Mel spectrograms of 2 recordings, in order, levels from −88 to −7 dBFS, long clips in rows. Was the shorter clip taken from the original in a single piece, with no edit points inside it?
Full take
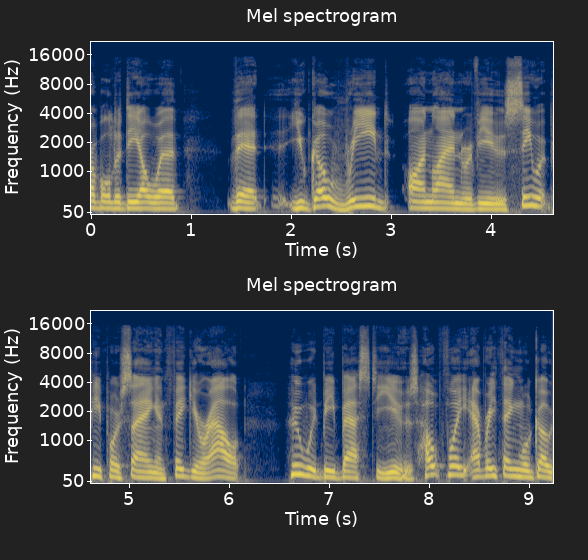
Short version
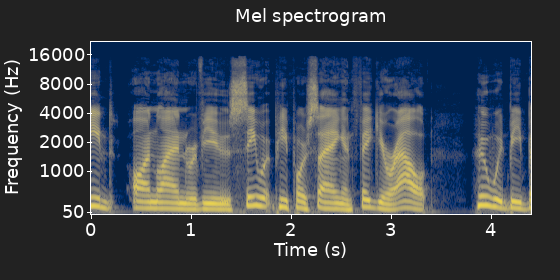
yes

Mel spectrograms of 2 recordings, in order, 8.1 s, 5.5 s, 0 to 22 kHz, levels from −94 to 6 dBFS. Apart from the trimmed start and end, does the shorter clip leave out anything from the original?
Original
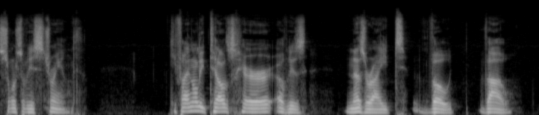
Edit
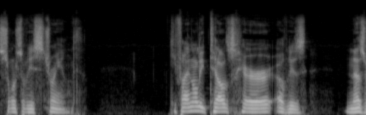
no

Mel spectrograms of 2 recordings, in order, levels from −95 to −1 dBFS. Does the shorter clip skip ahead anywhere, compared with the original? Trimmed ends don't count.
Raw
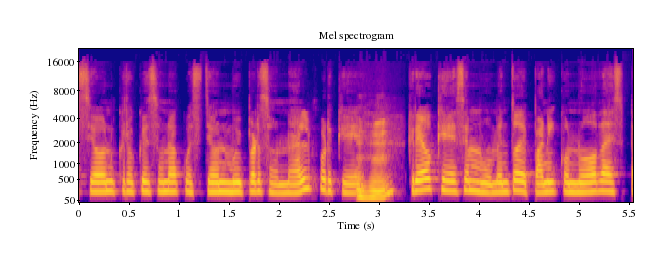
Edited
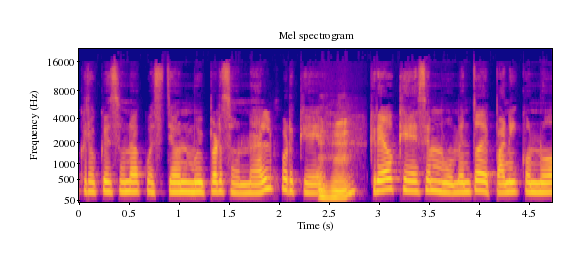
no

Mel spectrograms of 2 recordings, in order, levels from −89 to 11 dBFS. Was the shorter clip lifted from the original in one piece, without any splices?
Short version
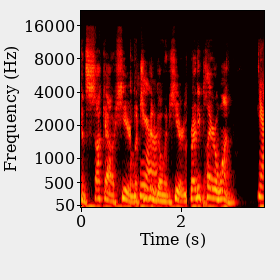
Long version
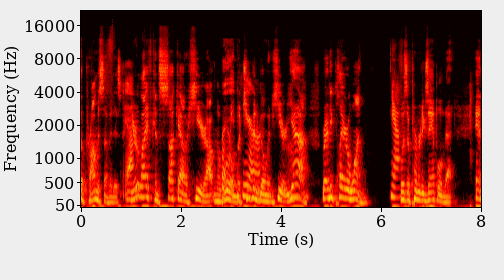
no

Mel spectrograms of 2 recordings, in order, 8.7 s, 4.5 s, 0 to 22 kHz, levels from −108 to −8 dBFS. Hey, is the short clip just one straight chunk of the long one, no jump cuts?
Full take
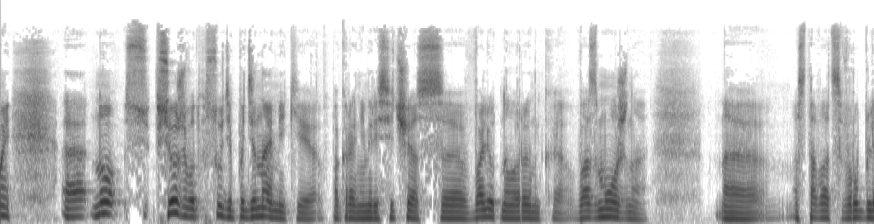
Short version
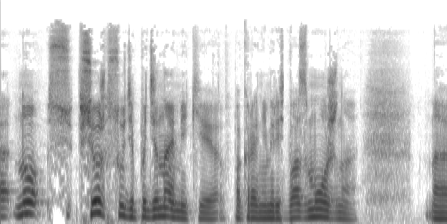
no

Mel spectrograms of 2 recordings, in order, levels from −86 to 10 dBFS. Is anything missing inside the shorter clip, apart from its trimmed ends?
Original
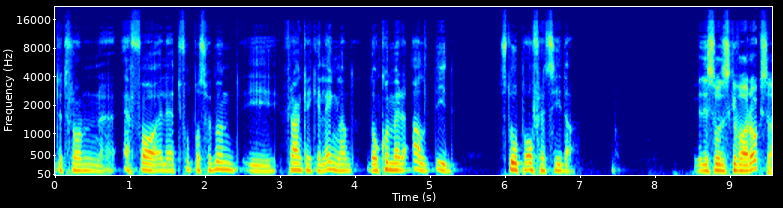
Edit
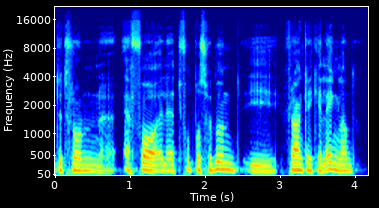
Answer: no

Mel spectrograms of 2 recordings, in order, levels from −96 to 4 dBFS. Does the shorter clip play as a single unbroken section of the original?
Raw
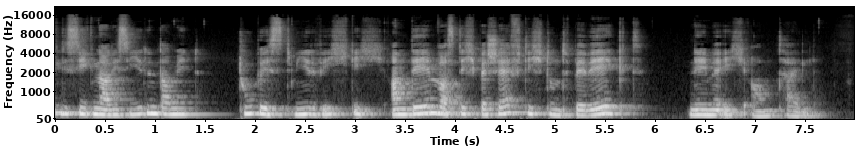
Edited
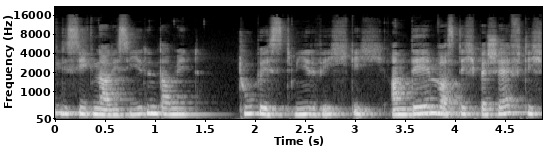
yes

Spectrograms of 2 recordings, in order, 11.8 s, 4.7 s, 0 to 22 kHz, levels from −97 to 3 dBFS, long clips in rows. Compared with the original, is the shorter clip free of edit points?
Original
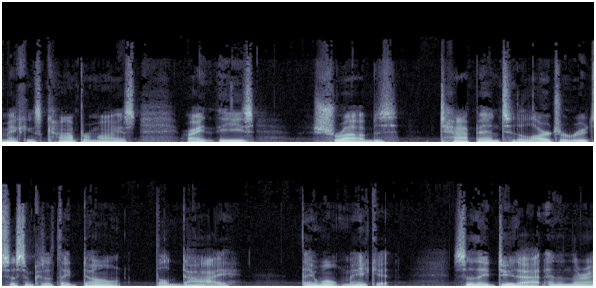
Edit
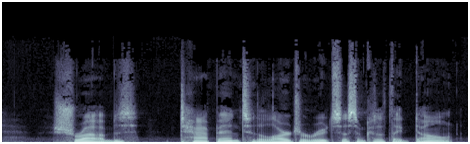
yes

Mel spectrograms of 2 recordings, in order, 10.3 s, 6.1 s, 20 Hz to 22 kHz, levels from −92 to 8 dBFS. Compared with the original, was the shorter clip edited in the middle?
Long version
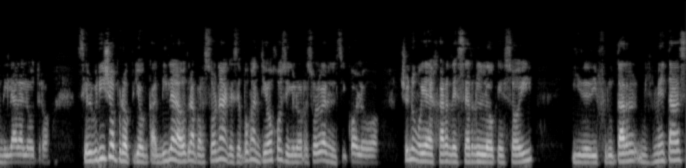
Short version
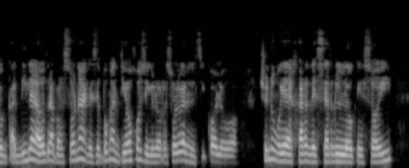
no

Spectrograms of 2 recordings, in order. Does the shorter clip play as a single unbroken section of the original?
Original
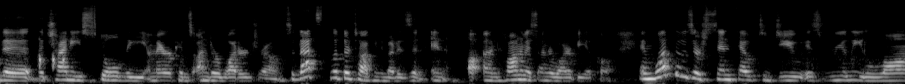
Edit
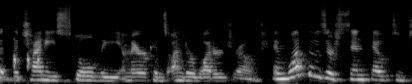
no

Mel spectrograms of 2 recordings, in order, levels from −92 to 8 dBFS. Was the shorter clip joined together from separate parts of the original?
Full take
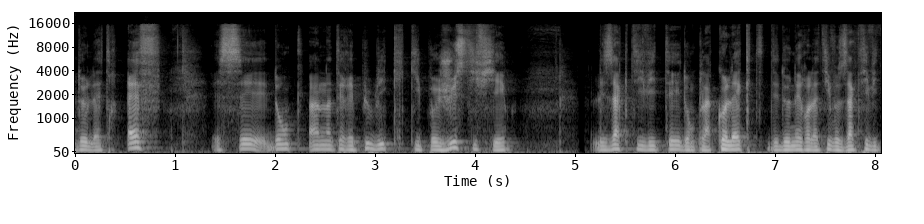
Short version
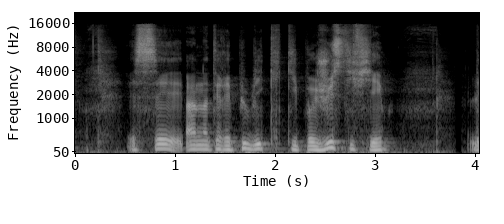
yes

